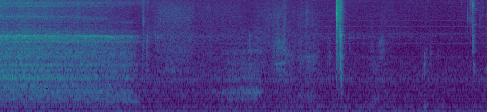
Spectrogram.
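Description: A long draw through a Limitless RDTA vape tank on a fired coil: a steady airflow hiss with coil sizzle that fades out about two seconds in. A soft exhale and a couple of small clicks follow.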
